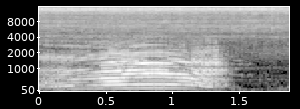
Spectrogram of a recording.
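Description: A cow gives a single long, steady moo that drops away at the end.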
